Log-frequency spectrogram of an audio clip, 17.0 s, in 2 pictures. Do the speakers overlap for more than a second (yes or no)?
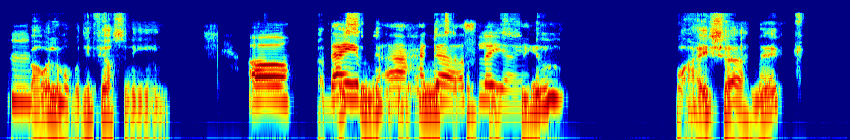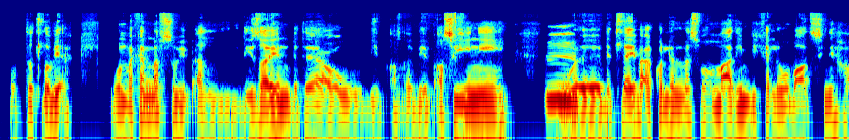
yes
